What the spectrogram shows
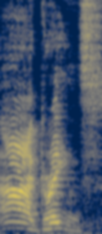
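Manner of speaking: put-on Australian accent. Voicing this guy's line in a game playthrough; australian accent. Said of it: "I'm gonna keep the Australian accent for this guy".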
